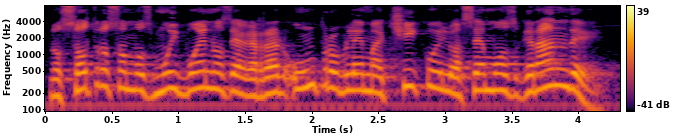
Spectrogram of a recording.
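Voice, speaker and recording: A man's voice: very high-pitched, moderate pace, a little mellow. A man with a Mexican accent, a pastor preaching a sermon to his congregation, calling them brothers and asking them rhetorical questions. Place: church.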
